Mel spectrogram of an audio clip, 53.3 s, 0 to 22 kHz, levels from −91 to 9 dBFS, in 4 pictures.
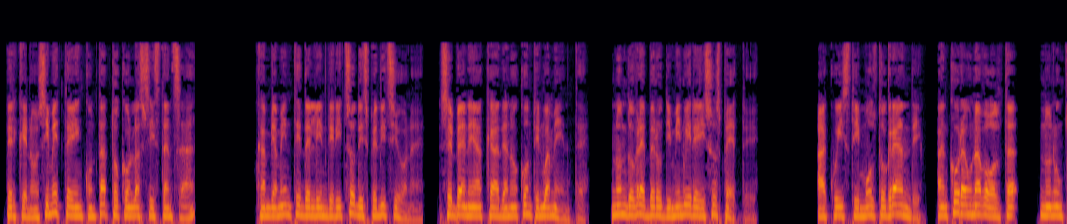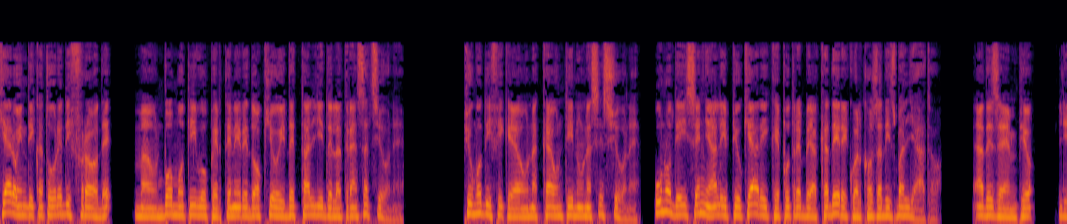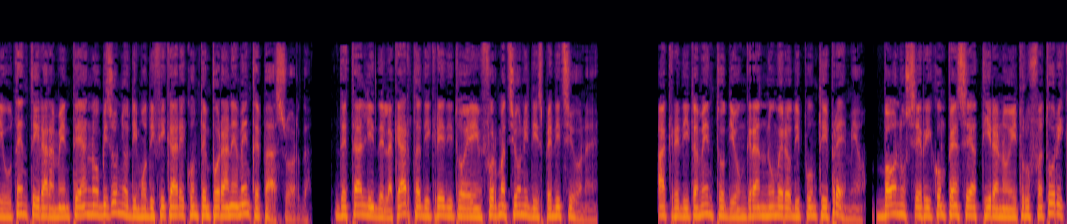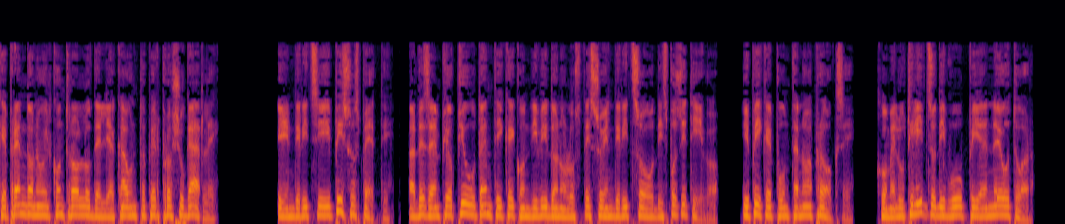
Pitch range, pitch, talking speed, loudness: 105-120 Hz, 110 Hz, 145 wpm, -23 LUFS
